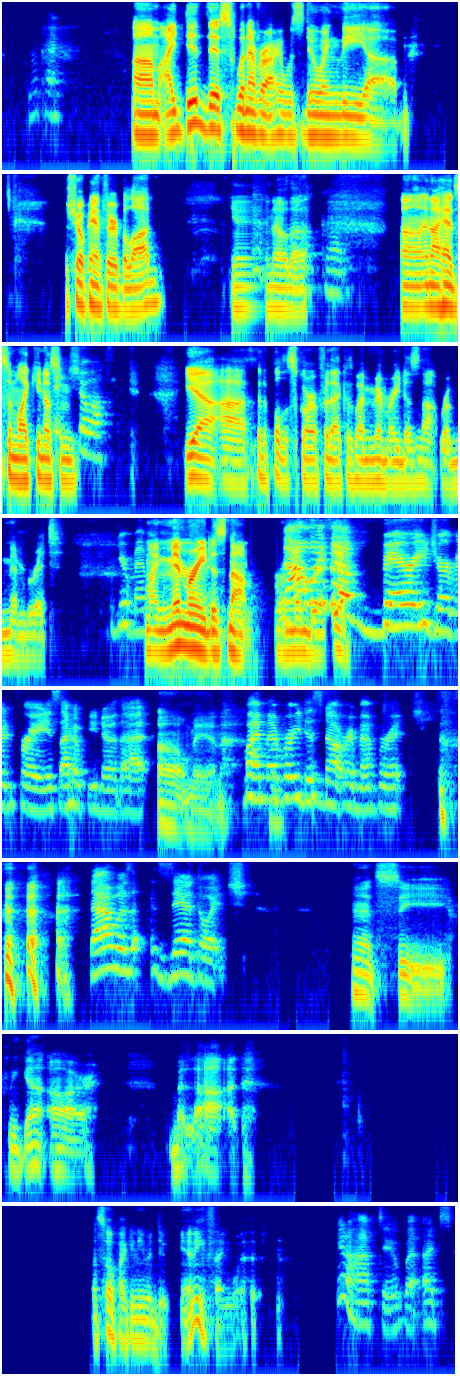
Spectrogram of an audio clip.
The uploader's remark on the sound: This episode is in two parts thanks to Zoom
